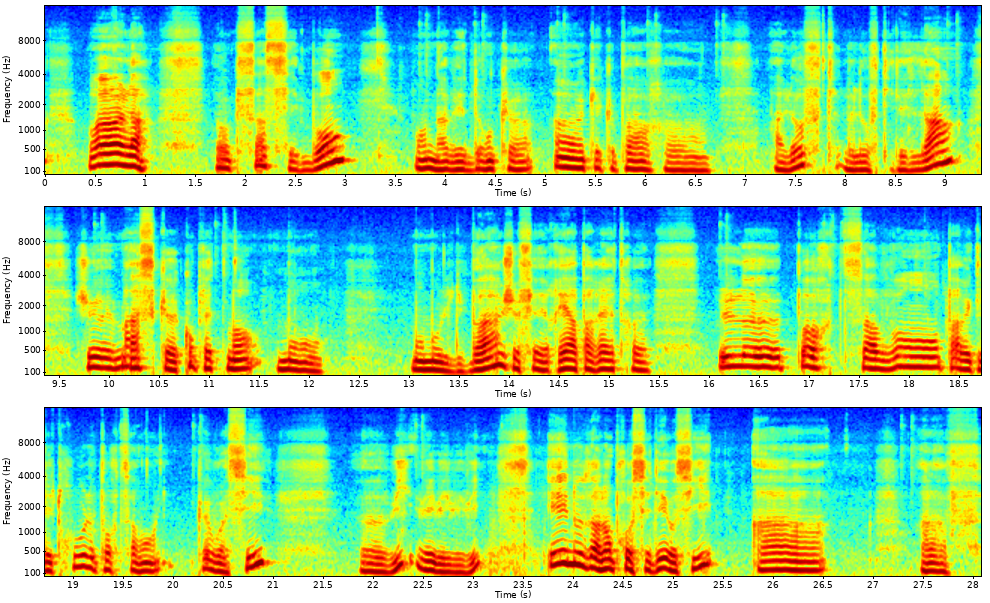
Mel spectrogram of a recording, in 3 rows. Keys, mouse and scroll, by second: 0.7 click, 1.7 scroll down 1, 2.4 scroll down 1, 7.2 click, 7.7 space, 8.6 click, 10.7 click, 11.2 space, 11.8-14.5 drag, 15.2-15.8 scroll up 4, 17.8 scroll up 2, 19.2 click, 19.7 space, 20.6-22.1 drag, 22.3-23.4 drag, 24.0-25.4 drag, 27.1-28.0 drag.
